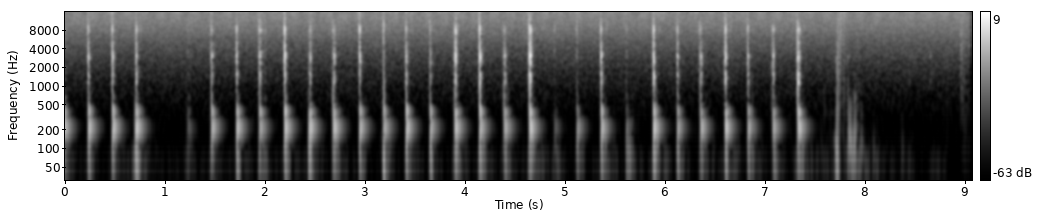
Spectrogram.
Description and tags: Hitting Microphone
I recorded the sound of me tapping my dynamic microphone.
